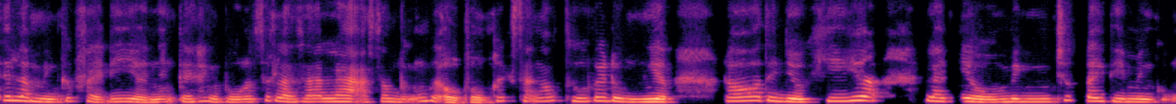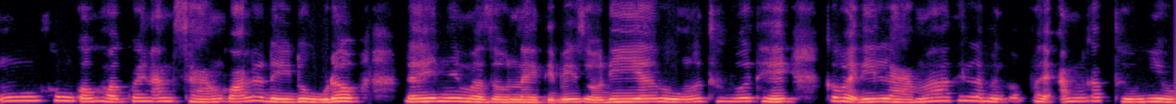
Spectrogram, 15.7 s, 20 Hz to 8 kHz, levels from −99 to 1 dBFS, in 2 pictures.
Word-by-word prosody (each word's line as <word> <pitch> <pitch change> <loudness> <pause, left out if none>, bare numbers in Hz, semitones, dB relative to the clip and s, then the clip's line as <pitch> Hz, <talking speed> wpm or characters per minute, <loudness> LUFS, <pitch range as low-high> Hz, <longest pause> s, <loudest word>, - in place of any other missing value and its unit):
thế 320 - +1
là 305 -2 +3
mình 220 -5 +1
cứ 255 - -6
phải 215 -8 -3
đi 225 +2 0
ở 195 - +3
những 200 +2 -1
cái 220 - -2
thành 225 -3 -3
phố 200 -2 -1
nó 210 - -2
rất 280 +7 -6
là 235 -4 +2
xa 230 +1 -3
lạ, 235 -2 +1
xong 235 -2 -2
mình 205 - -5
cũng 270 - -2
phải 275 - -1
ở 185 -3 +3
phòng 180 -2 0
khách 280 +1 -8
sạn 280 - -6
các 285 +3 -6
thứ 250 -2 0
với 285 -1 +1
đồng 220 -5 +3
nghiệp. 220 -1 +8 0.4
Đó, 285 +3 +1
thì 285 - +2
nhiều 225 -4 +6
khi 275 +3 +2
á, 300 -2 +4 0.3
là, 280 -4 +1
kiểu, 210 -5 +4
mình 225 0 +1
trước 325 +7 -6
đây 260 -1 +2
thì 230 -3 0
mình 210 -2 +2
cũng 295 +7 -4
không 290 -1 -2
có 240 -2 -1
thói 225 -2 -1
quen 260 0 -3
ăn 260 +1 -3
sáng 225 -4 -5
quá 225 -1 -3
là 285 +2 -3
đầy 225 -4 +3
đủ 210 -3 +3
đâu. 250 +1 +4 0.3
Đấy, 235 +2 +3
nhưng 255 -1 +1
mà 210 -3 +2
giờ 195 -1 -1
này 190 -1 0
thì 185 - 0
bây 200 +3 +2
giờ 205 -4 0
đi 220 +3 +1
ăn 230 +1 +1
uống 210 -2 +2
các 240 - -3
thứ 250 - -7
như 250 +1 -2
thế 225 -2 +1 0.2
cứ 275 - 0
phải - - +3
đi 215 +2 +1
làm 215 -2 -1
á, 250 +4 -3
thế 305 - -6
là 285 -2 -3
mình 235 -3 -1
cũng 245 - -11
phải 240 - -3
ăn 235 +4 -6
các 275 0 -8
thứ 215 - 0
nhiều 230 -3 +2
230 Hz, 315 wpm, -23 LUFS, 215-260 Hz, 0.4 s, nghiệp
